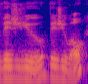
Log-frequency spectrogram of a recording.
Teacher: it ends with a dark l with a schwa sound before it because i'm moving from the uh the rounded sound to the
